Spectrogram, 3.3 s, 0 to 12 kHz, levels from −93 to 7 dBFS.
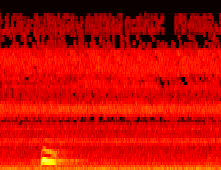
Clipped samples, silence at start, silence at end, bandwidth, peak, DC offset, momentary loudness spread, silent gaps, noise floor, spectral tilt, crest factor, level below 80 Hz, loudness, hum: under 0.1%; 0 s; 0 s; 11.5 kHz; -8 dBFS; under 0.1%; 20 LU; none; -41 dBFS; -4 dB/octave; 20 dB; -84 dBFS; -22 LUFS; none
